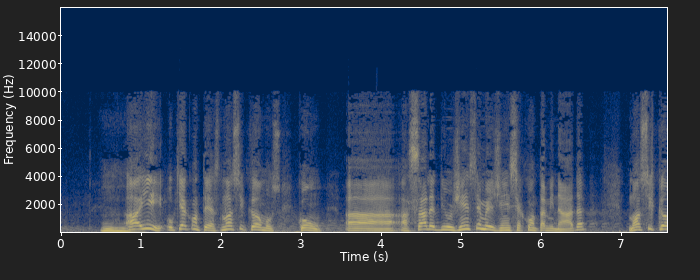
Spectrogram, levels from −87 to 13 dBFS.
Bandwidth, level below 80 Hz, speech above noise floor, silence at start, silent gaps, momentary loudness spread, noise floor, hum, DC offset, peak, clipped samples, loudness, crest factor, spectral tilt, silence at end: 10.5 kHz; -38 dBFS; 25 dB; 0.5 s; none; 6 LU; -40 dBFS; none; under 0.1%; -2 dBFS; under 0.1%; -16 LUFS; 14 dB; -5.5 dB/octave; 0 s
